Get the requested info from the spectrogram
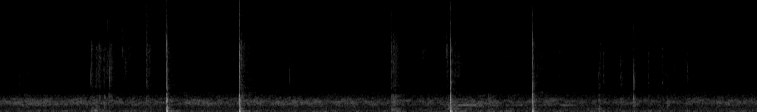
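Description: A basketball hitting hard surfaces, bouncing on pavement and off the hoop: four sharp thumps, the loudest about two-thirds of the way in, with lighter taps between them.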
